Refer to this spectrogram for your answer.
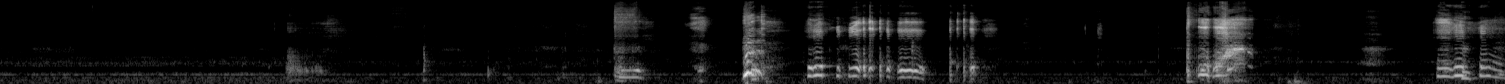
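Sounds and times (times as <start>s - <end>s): child hiccuping: 7.4s - 7.8s
child laughing: 11.9s - 12.6s, 14.4s - 15.0s.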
